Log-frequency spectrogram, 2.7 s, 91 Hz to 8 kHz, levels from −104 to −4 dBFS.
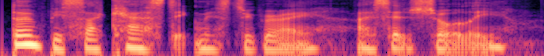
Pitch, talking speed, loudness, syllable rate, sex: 180 Hz, 175 wpm, -22 LUFS, 4.7 syllables/s, female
